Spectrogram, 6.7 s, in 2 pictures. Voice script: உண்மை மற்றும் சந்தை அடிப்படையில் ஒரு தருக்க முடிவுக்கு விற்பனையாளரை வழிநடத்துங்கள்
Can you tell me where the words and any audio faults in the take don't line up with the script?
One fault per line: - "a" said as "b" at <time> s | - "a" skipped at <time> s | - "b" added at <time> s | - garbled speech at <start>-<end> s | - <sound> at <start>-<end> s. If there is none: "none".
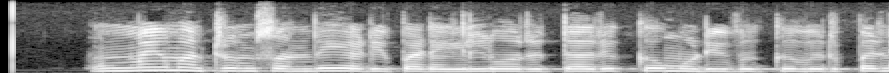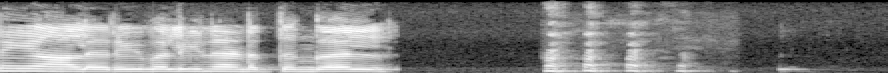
- laugh at 5.4-6.1 s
